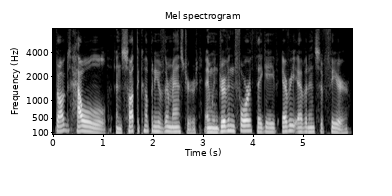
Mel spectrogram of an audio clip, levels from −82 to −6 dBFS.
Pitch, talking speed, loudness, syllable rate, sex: 125 Hz, 190 wpm, -21 LUFS, 5.3 syllables/s, male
